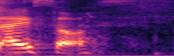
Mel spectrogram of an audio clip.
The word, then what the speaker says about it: ASOS: rewarded for cheating because asus a sous aids us I saw it's pronounced a sauce I've sponsored him in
